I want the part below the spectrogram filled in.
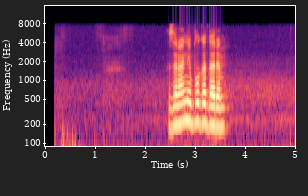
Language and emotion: Russian, neutral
